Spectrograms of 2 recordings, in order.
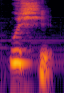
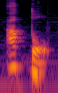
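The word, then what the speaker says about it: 後: A sua primeira leitura é ushi. Ushi, que junto com a sílaba ro, ficando ushiro, se torna a palavra atrás. A segunda leitura é ato. Ato, a própria palavra depois.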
